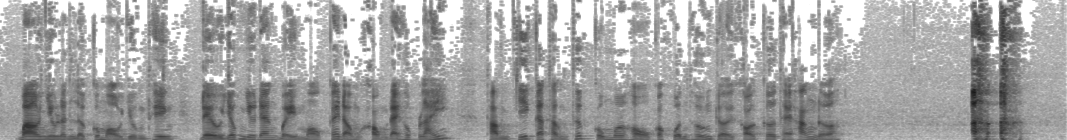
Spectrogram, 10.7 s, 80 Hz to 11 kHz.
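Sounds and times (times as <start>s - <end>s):
speech: 0.2s - 8.5s, 9.7s - 10.1s
injured man dry coughing up blood: 9.7s - 10.4s.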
